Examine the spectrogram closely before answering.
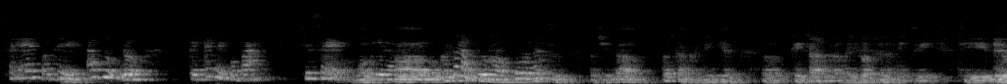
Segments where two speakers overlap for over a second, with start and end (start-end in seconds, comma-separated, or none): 3.4-5.4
